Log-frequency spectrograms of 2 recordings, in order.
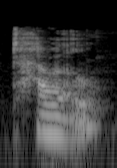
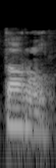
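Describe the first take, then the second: First: It is said with an English pronunciation. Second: It is said with a Finnish pronunciation. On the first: "in English, tarot is pronounced tarot" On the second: "the way we pronounce that word in Finnish"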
